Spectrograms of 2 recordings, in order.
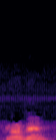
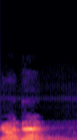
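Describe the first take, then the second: First: It is said at a normal, quiet volume. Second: It is screamed loudly.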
